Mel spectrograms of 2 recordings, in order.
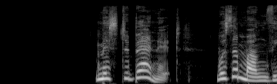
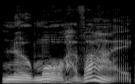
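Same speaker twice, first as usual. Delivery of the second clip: low, slow, softer dry remark; dry father; 6 semitones lower, 4 dB quieter, slower than usual. A narrator's reading. Husband answering his wife, low and slow. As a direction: drop it flat like a weary husband.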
